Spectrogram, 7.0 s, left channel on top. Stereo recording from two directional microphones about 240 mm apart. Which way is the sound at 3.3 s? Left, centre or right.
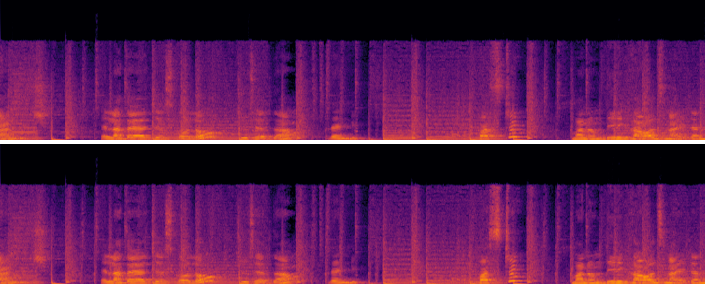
Centre.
